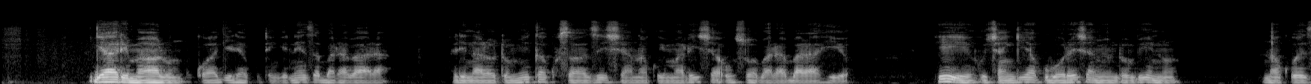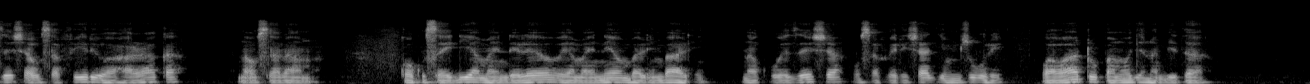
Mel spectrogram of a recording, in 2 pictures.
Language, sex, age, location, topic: Swahili, male, 25-35, Dar es Salaam, government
